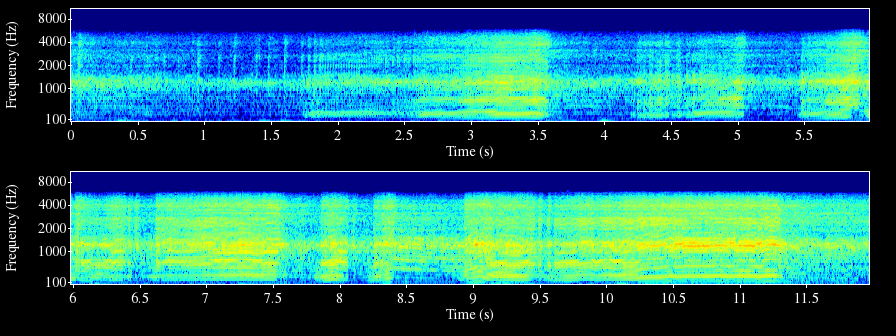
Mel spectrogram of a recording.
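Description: Motocross bike engine heard from the bike while riding: quiet at first, then revving up and down in repeated surges as the throttle is opened and closed, with short drops between them, and easing off near the end.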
